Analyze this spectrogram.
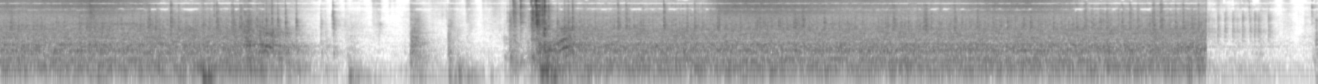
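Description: An abrasive pad scrubs against a spinning metal part.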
